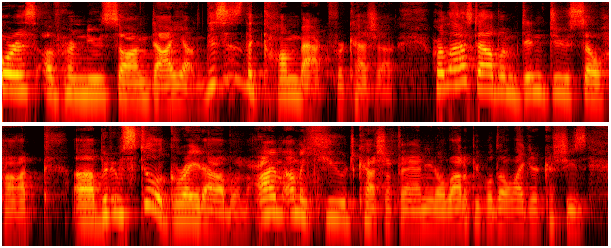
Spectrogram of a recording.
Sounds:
Speech

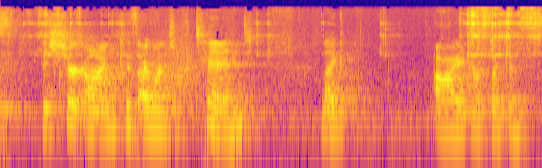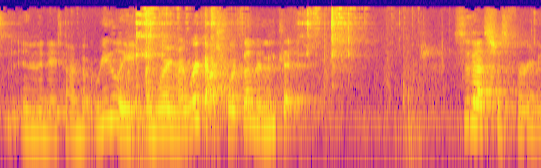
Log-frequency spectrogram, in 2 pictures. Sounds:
Speech, inside a small room

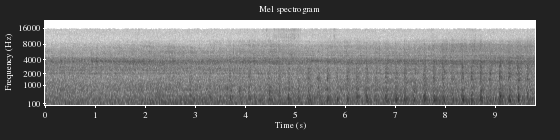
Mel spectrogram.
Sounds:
Train, Rail transport, train wagon, Vehicle

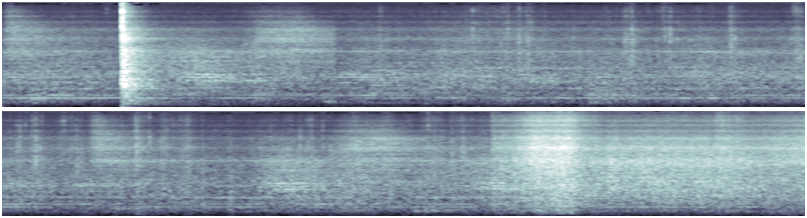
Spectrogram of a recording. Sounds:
inside a large room or hall

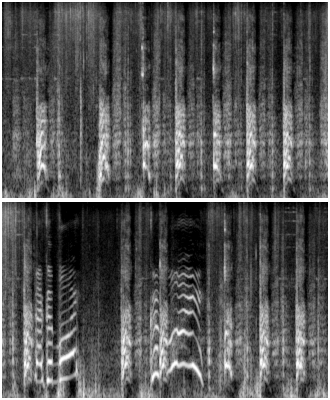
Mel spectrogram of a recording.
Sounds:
Domestic animals, Yip, Animal, Speech, Dog, Bow-wow

